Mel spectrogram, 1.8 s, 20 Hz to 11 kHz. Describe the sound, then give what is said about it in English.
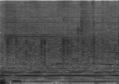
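An audience claps their hands for 30 seconds in praise to God in advance, a steady, dense patter of many overlapping claps, moderately loud, with a low steady hum underneath and no clear talking. “Clap hands in advance in advance.”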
